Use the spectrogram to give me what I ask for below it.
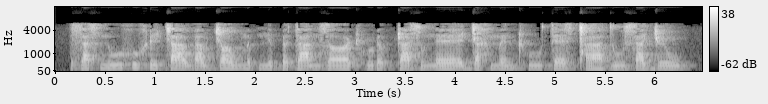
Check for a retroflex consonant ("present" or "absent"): present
